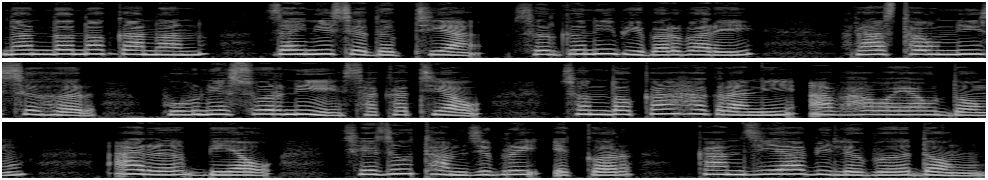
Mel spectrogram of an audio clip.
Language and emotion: Bodo, neutral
